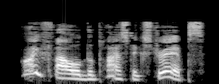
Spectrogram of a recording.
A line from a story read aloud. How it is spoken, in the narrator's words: squeaked Fidelito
